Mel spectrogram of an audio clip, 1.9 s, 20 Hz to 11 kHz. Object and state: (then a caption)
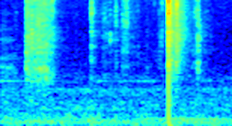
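Crispy baked kale chips. Baked kale chips, after about 20 minutes at 300 degrees, are handled and crinkled on the tray. A soft, bright rustle leads into a sharp, crisp crackle. The crackle shows the chips have turned fully crispy.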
